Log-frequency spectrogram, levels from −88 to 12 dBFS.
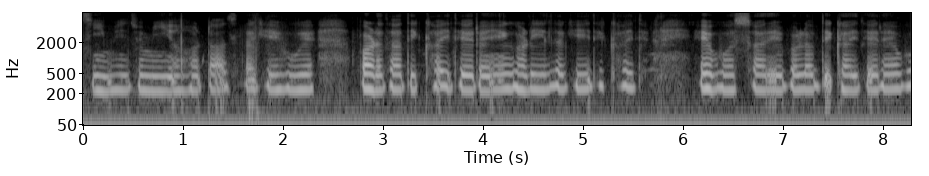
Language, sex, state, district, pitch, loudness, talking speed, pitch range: Hindi, female, Chhattisgarh, Sarguja, 240 Hz, -27 LUFS, 190 wpm, 235-250 Hz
